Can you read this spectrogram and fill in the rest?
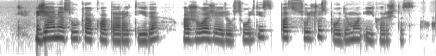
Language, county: Lithuanian, Vilnius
